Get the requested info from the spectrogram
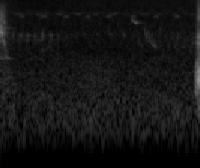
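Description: Near-silent pause: quiet room tone, with a faint high chirp about one and a half seconds in.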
